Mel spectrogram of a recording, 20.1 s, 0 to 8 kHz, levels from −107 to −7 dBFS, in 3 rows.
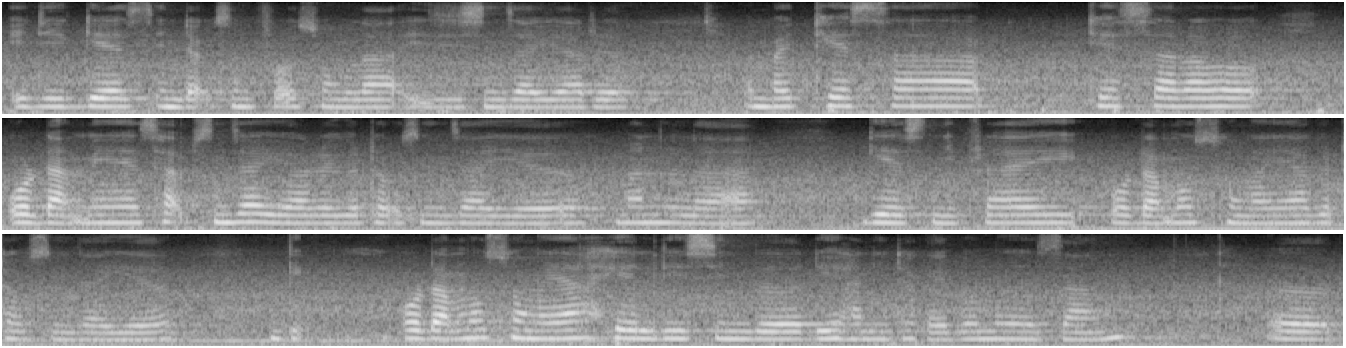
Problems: constant background noise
